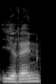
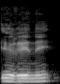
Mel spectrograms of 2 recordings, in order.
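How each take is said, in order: First: The name is pronounced the French way. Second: The name is pronounced the Brazilian Portuguese way. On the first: "comme en français" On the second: "comme au Brésil"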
